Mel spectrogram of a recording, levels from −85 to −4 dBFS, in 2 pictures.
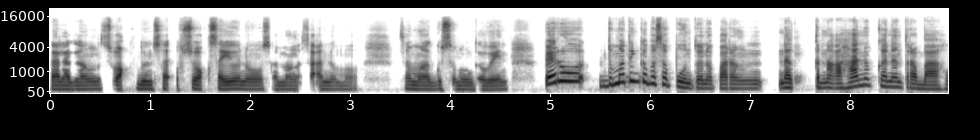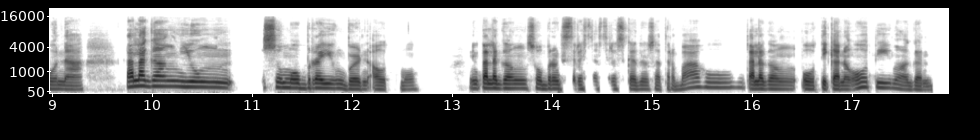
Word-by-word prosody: talagang 140 0 +1
swak 145 - 0
do'n 150 -1 +2
sa - - 0
swak 150 -3 +1
sa'yo 150 +1 +3
'no? 140 -1 -1
Sa - - -4
mga 135 -1 -4
sa - - 0
ano 140 -1 -4
mo, 135 0 -9 0.4
sa 155 - -7
mga 140 -2 0
gusto 145 0 +1
mong 140 -1 -3
gawin. 135 +1 -1 0.4
Pero 375 +7 +10 0.4
dumating 415 - +3
ka 425 - +3
ba 345 - +3
sa 320 - +4
punto 200 -7 +2
na 170 - -2
parang 165 0 -2 0.2
nag 195 0 +4 0.2
nakahanap 210 +8 +3
ka 245 -3 0
ng 215 -2 -1
trabaho 150 -3 +1
na 135 -3 -3 0.5
talagang 245 0 +3
yung, 215 -3 0 0.3
sumobra 185 -3 +1
yung 170 -1 -1
burnout 145 -2 -3
mo? 135 +1 -11 0.5
Yung 165 +1 -7
talagang 170 -1 +2
sobrang 160 -1 -3
stress 150 -1 -5
na - - -15
stress 145 -2 -10
ka 145 - -4
do'n 140 0 -7
sa 140 - -8
trabaho, 195 +9 -7 0.2
talagang 150 -2 -1
OT 145 +1 -2
ka 145 -1 +1
ng 135 - -2
OT, 200 -2 -4
mga 160 -6 -5
ganon? 120 +1 -11
160 Hz, 180 wpm, -23 LUFS, 140-200 Hz, 0.5 s, Pero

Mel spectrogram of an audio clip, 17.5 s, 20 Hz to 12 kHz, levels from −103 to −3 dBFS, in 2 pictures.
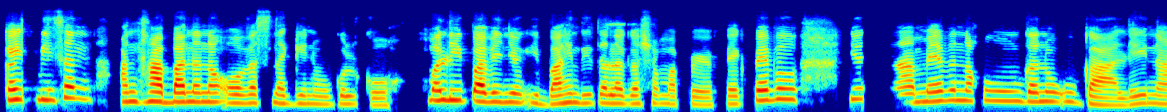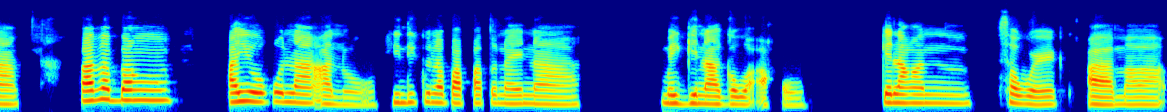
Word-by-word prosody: Kahit 300 0 +5
minsan, 305 +1 +2 0.2
ang 250 +1 0
haba 250 -1 +9
na 245 - +2
ng 240 0 +1
oras 220 +1 0
na 205 - -1
ginugol 195 -1 -6
ko 165 0 -7 0.2
mali 285 -1 +3
pa 255 -2 +10
rin 240 -1 -1
yung 230 - 0
iba 205 -2 +1
hindi 215 -1 -4
talaga 205 -2 +1
siya 205 +1 -8
ma-perfect. 190 0 -6
Pero 295 +3 +3 0.4
yon 315 - -4 0.2
nga 225 +1 +2
mayro'n 270 +2 +1
akong 265 -1 -4
gano'ng 255 0 +1
ugali 195 -4 -2
na 190 -2 -2 0.5
para 280 +2 +6
bang, 285 0 0 0.5
ayoko 245 0 +3
na 225 -3 -1
ano 175 -2 -10
hindi 230 0 -6
ko 240 - -5
napapatunayan 210 -2 -2
na 190 - -2 0.8
may 210 -3 -2
ginagawa 190 -2 -2
ako. 165 0 -12 0.6
Kailangan 215 -2 -1 0.2
sa 220 - -1
work, 185 -1 -3 0.2
ah, 180 -1 +2
ma 180 0 -6
220 Hz, 150 wpm, -24 LUFS, 195-255 Hz, 0.8 s, pa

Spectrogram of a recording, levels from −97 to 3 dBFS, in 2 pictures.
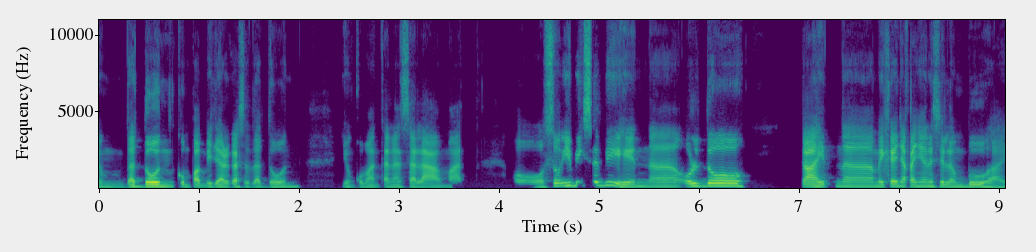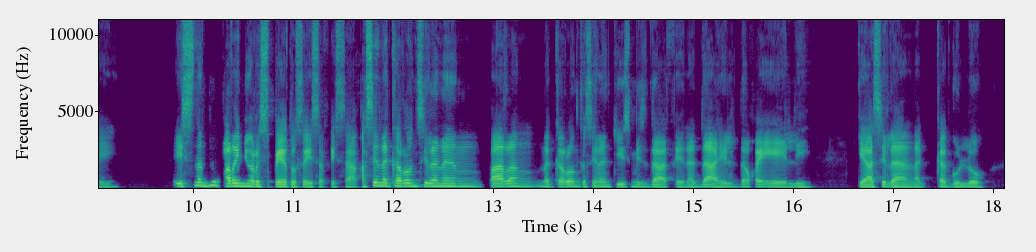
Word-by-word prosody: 'yung 115 -3 -11
The 125 - +3
Dawn, 135 +1 +8
kung 125 -2 -5
pamilyar 115 +2 +1
ka 125 - +2
sa 115 - -10
The 110 - -4
Dawn, 105 +2 -5 0.5
'yung 110 -4 -10
kumanta 105 +1 -8
ng 110 +1 -6
Salamat. 100 -4 -3 0.5
Oo. 105 +1 -7
So, 175 +9 0
ibig 200 +3 0
sabihin 145 -11 +1
na 140 +1 -2
although 170 0 +5 0.6
kahit 145 0 +4
na 140 -1 -1
may 145 - +1
kanya-kanya 145 -2 +2
na 140 - -6
silang 130 -2 -2
buhay 110 -6 -2 0.6
is 165 0 0
nandun 200 +2 +1
pa 175 -1 +6
rin 175 -2 +5
'yung 160 - +3
respeto 135 -2 +3
sa - - -4
isa't-isa. 110 -1 -5
Kasi 195 - +1
nagkaroon 180 -2 +2
sila 175 -1 +2
ng 160 -1 -2
parang 160 0 +1
nagkaroon 150 +1 -2
kasi 145 +2 -6
ng 145 - -4
tsismis 135 -1 -6
dati 115 -4 -1
na 120 - -4
dahil 120 -2 0
daw 115 0 -6
kay 115 -3 0
Ely, 100 -1 -7 0.5
kaya 125 -2 +3
sila 125 -2 0
nagkagulo. 110 0 -5
130 Hz, 170 wpm, -24 LUFS, 115-155 Hz, 0.6 s, Dawn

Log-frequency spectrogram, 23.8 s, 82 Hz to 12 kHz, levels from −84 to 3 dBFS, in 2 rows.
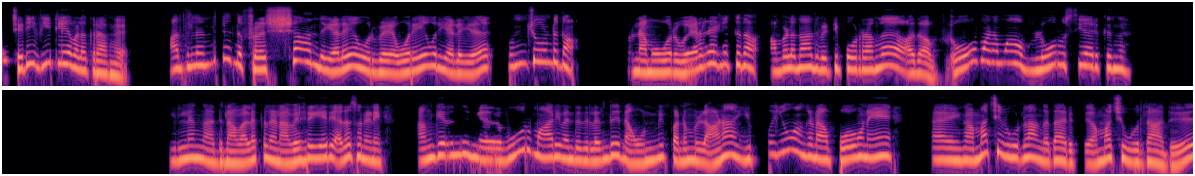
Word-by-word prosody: செடி 265 +7 +2
வீட்லயே 315 -1 0
வளக்குறாங்க. 185 -7 0 0.6
அதில 260 +4 0
இருந்துட்டு 370 +8 -3
இந்த 280 -3 0
பிரஷ்‌ஷா 225 - +2
அந்த 265 -6 0
எலைய, 245 +6 +3
ஒரு 195 -3 -1 0.3
ஒரே 205 +4 +2
ஒரு 250 -4 +1
எலைய 175 -1 0 0.3
கொஞ்சோண்டு 335 +5 -1
தான் - - -5 0.6
நம்ம 185 0 +2
ஒரு 185 - +1
விரல் 240 +11 +2
இனுக்கு 290 0 -2
தான், 245 - -1 0.2
அவ்வள 230 +5 +1
தான் 255 - +4
அத 230 - +1
வெட்டிப் 210 +2 -3
போடுறாங்க, 220 +2 +2 0.3
அது 175 0 0
அவ்ளோ 160 +9 -5 0.2
மனமா 330 -2 -2
அவ்ளோ 215 -1 0
ருசியா! 280 +1 -3
இருக்குங்க. 235 -2 0 2.4
இல்லங்க. 210 +3 +1
அது 170 - -3
நான் 160 0 +1
வளக்கலை. 195 +4 0
நான் 160 0 0
வேற 190 +3 +2
ஏரியா 220 -4 +1
அதான் 225 +4 0
சொன்னேனே, 195 -6 +1 0.4
அங்கேருந்து 255 +5 +1
இங்க 205 -4 +1 0.3
ஊர் 340 +4 -1
மாறி 220 +1 +1
வந்ததுலேருந்து 190 +3 +1
நான் 155 -4 -1
ஒண்ணுமே 190 +6 +1
பண்ண 180 -1 +1
முடில. 170 -4 0
ஆனா 240 +7 +3 0.2
இப்பயும் 270 - -6
அங்க 250 -5 0
நான் 195 -2 0
போனேன், 225 +3 +2 0.5
அ - - -3 0.2
எங்க 190 0 0
அம்மாச்சி 270 +9 0
ஊர்லாம் 220 +1 +1
அங்க 180 -4 -1
தான் 185 -1 +2
இருக்கு. 160 0 -7
அம்மாச்சி 210 +4 0
ஊர் 165 0 -2
தான் 165 -2 +1
அது. 135 +2 -2
220 Hz, 165 wpm, -22 LUFS, 185-260 Hz, 2.4 s, தான்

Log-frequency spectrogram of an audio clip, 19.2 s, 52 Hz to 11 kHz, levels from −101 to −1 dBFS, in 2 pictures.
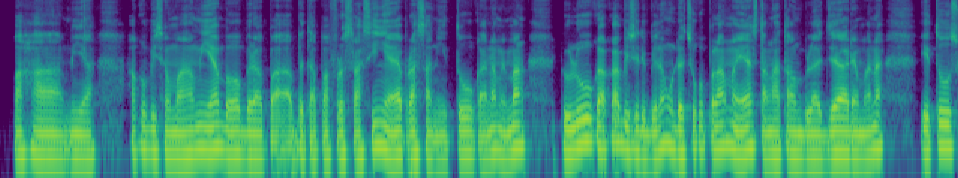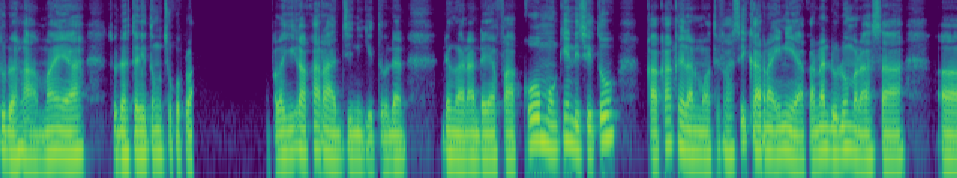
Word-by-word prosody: Paham, 100 -2 0
iya, 100 +2 -1 0.3
aku 120 +3 -2
bisa 110 -2 -1
memahami 110 +4 +2
ya 130 - +4
bahwa 110 -4 +1
berapa 100 -1 0 0.2
betapa 100 +2 -3
frustrasinya 105 +3 0
ya 110 - +4
perasaan 100 -2 0
itu, 105 +3 -1
karena 105 +6 -1
memang 120 +6 +2 0.3
dulu 140 +8 +3
Kakak - - +2
bisa 120 - -1
dibilang 105 +6 0
udah 120 -6 +2
cukup 125 +3 -2
lama 130 -3 +2
ya 110 - +4
setengah 105 -4 0
tahun 100 -1 0
belajar, 100 +2 +3
yang 100 - +2
mana 120 +4 +1 0.4
itu 135 +4 +2
sudah 115 -2 +1
lama 105 0 -1
ya, 110 +2 +2 0.2
sudah 105 -2 +1
terhitung 105 +1 0
cukup 115 - -3
la - - 0 0.8
apalagi 105 +4 0
Kakak 120 +1 +1
rajin 100 -3 -1
gitu, 85 0 -6
dan 95 -1 -1 0.3
dengan 100 -2 +1
adanya 100 0 +1
vakum 145 +12 +1
mungkin 140 +2 0
di - - 0
situ, 170 +10 +1 0.3
Kakak 105 +9 0
kehilangan 110 -3 +2
motivasi 110 +2 -4
karena 115 - +2
ini 110 -4 +2
ya, 95 - -6
karena 110 +5 +2
dulu 120 +2 +1
merasa 100 -2 0 0.3
e - - -4
110 Hz, 180 wpm, -24 LUFS, 100-120 Hz, 0.8 s, ya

